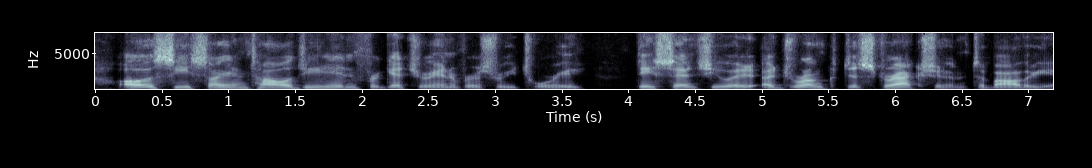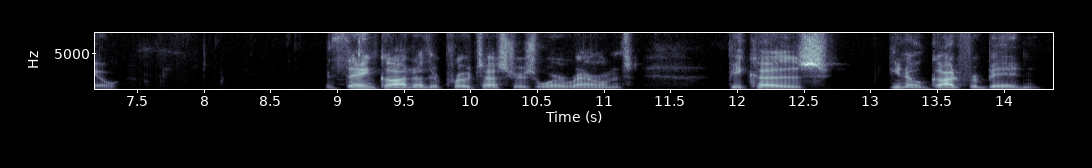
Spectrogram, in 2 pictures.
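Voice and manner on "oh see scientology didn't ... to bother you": ordinary talk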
